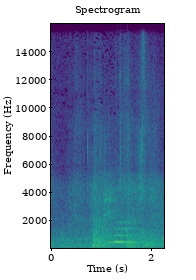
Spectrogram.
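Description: A judoka is thrown down onto the tatami mat with a thud, a little under a second in, followed at once by loud shouting voices.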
